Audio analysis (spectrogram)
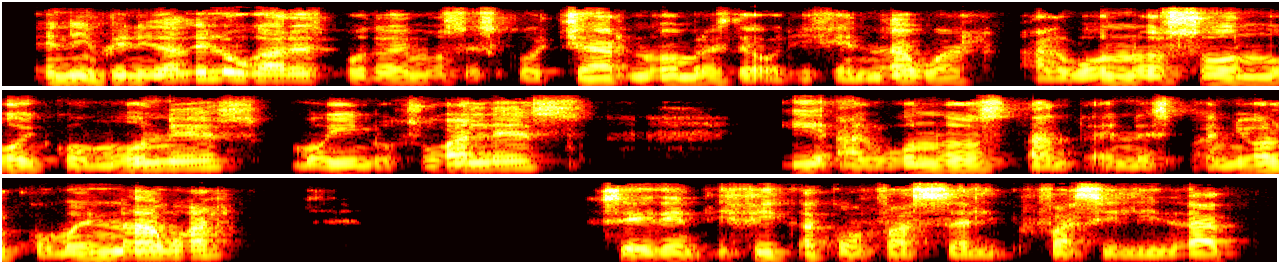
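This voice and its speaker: A man with a Mexican accent speaks at a fairly slow pace and a fairly high pitch, with ordinary pitch variation. The background is quiet. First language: Nahuatl (speaking Spanish). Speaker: Nahuatl language teacher. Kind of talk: lecture. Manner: halting with frequent self-corrections.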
